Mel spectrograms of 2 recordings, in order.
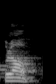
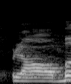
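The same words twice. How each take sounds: First: Said in the usual way. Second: प्लॉब with a long vowel, final ब released as "buh"; sounded out. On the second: Shown as a demonstration. Teacher sounding out प्लॉब for learners, long vowel and released ब. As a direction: stretch प्लॉब, then release ब separately. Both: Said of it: "बनता है दोस्तों हमारा क्या".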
